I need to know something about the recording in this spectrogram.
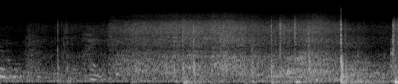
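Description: Cardboard boxes scrape and rustle as a woman moves them.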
